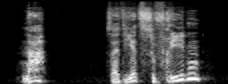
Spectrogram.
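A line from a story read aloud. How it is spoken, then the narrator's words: Shouting at strangers. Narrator (German): schreit Martha die beiden Fremden an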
